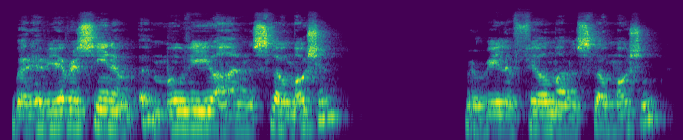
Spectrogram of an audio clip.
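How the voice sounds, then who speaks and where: With ordinary pitch variation, this somewhat breathy voice proceeds at a fairly slow speed. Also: man, fairly high pitch for a man. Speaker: Buddhist monk, meditation teacher. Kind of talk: dharma talk at meditation retreat.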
